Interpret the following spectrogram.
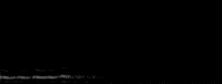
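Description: A woman's unaccompanied held sung note with vibrato, fading away and ending under a second in, followed by near silence.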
